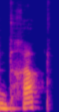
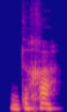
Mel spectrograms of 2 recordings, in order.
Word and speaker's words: drap: Please note the P is silent, so it's not le drap, it's le drap.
